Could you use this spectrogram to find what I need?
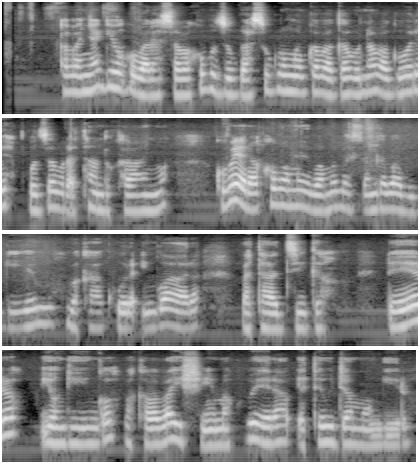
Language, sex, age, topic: Rundi, female, 25-35, education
